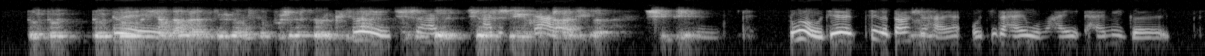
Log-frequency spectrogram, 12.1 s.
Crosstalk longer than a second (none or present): present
